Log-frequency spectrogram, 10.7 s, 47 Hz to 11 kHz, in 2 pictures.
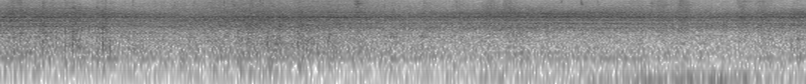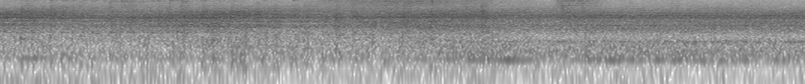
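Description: Freight train of wagons rolling past at speed, its wheels clattering steadily over the rails. Near the end a low steady drone comes in as a RailAdventure Class 43 HST diesel power car draws level.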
